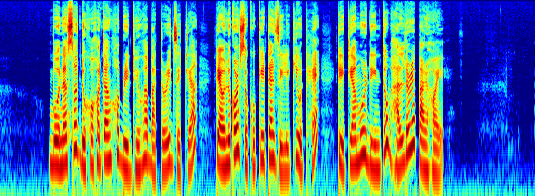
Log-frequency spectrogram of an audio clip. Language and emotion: Assamese, happy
